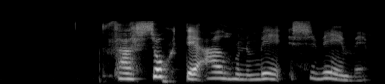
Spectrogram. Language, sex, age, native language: Icelandic, female, 10, Icelandic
